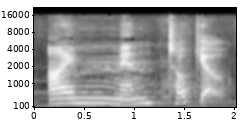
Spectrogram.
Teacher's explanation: 風に音が連結してくっついてしまいます。よく▁I'm▁in▁Tokyo▁という風に無という風にこう口が開いてしまう、▁M▁の後に口が開いてしまう方がいらっしゃいますけれども、これは正しくないです。▁ I'm▁で口を閉じたまま▁in▁に移動していってください。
